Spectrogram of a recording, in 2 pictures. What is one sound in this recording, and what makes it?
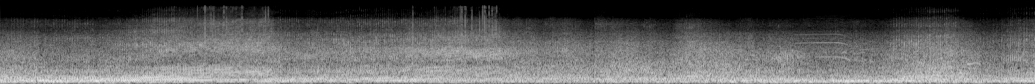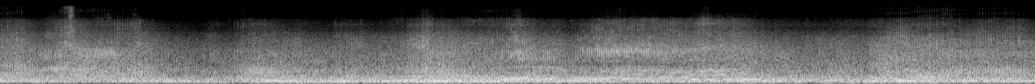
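Quad bike engines rev and whine loudly around an indoor arena.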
